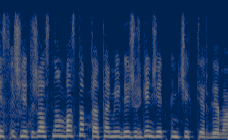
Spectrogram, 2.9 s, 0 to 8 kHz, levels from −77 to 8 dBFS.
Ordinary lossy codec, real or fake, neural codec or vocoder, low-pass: none; fake; codec, 16 kHz, 2 kbps, FreqCodec, larger model; 7.2 kHz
